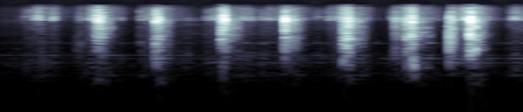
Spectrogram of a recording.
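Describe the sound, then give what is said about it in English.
Shuffling of a Mucha tarot card deck: a steady run of quick, crisp riffling bursts, each a short papery flutter, repeating in an even rhythm with brief gaps between. “Shuffling the Tarot Mucha deck”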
